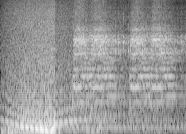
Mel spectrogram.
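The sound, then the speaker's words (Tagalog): A low, falling rumble like a passing vehicle gives way to two loud, sustained car horn honks, the second following a brief break. No one speaks. “Painggan ang busina ng katotohanan mula kay Lance Rebollido.”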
